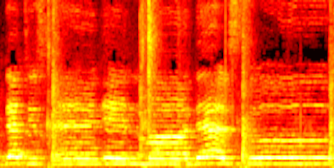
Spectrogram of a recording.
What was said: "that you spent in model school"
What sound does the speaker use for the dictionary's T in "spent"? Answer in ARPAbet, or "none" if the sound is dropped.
none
